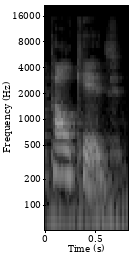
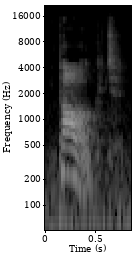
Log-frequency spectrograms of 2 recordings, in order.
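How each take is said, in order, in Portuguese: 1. A terminação -ed é falada como uma sílaba extra. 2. A terminação -ed não acrescenta sílaba extra. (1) "Não é talked" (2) "o E é silencioso"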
